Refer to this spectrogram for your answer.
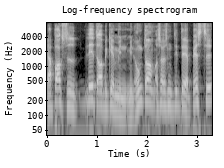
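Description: A man talks very fast with a fairly high pitch. His pitch varies in an ordinary way. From Denmark, Copenhagen area (Hvidovre). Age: 30s. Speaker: boxing coach. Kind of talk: casual chat. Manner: halting, many fillers and repeated words.

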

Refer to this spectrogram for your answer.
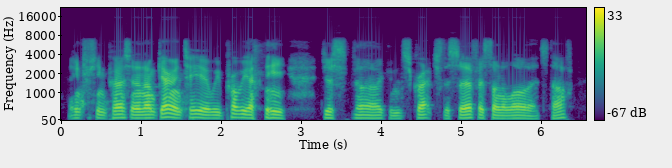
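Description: Speaking fairly quickly, this man has an Australian accent. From Australia, Canberra. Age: 50s. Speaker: podcast host. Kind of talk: casual chat.

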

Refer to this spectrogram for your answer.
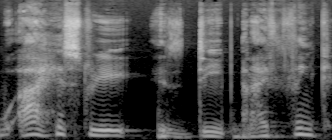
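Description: A man with a Bahamian accent speaks at a very slow pace. His voice is somewhat breathy, with lively intonation. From The Bahamas. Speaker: podcast host, dancer and choreographer. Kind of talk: casual interview conversation.

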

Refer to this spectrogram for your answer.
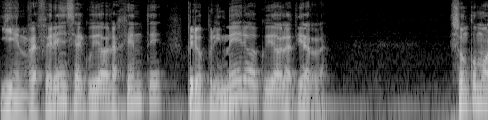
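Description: With lively intonation and a medium pitch, a man speaks at a fairly quick pace. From Uruguay, Minas (Lavalleja). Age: 50s. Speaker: permaculture practitioner. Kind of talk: casual interview.

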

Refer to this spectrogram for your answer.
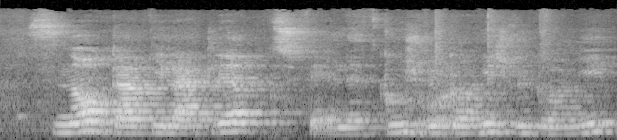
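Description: Noticeable background noise and audible room echo sit behind the recording. A woman talks in a monotone, flat intonation. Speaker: powerlifting coach and kinesiologist. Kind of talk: casual chat.

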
